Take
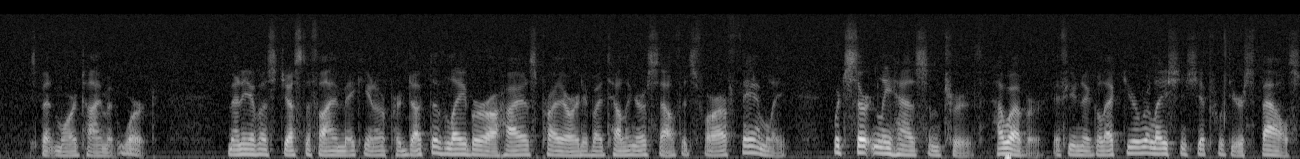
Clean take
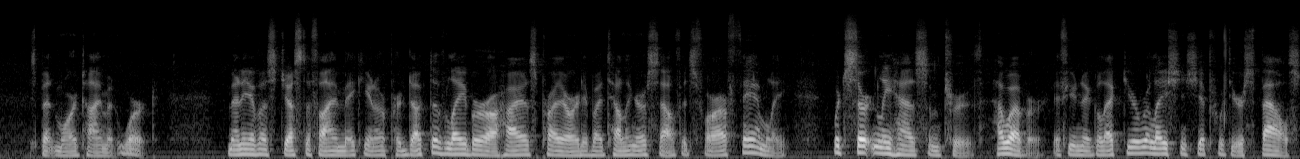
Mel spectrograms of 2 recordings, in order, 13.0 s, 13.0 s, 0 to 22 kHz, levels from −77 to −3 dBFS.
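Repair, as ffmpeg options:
-filter_complex "[0:a]adeclick=t=4,asplit=3[a][b][c];[a]afade=t=out:st=10.04:d=0.02[d];[b]highpass=f=140:w=0.5412,highpass=f=140:w=1.3066,afade=t=in:st=10.04:d=0.02,afade=t=out:st=10.16:d=0.02[e];[c]afade=t=in:st=10.16:d=0.02[f];[d][e][f]amix=inputs=3:normalize=0,afftdn=nr=6:nf=-48"

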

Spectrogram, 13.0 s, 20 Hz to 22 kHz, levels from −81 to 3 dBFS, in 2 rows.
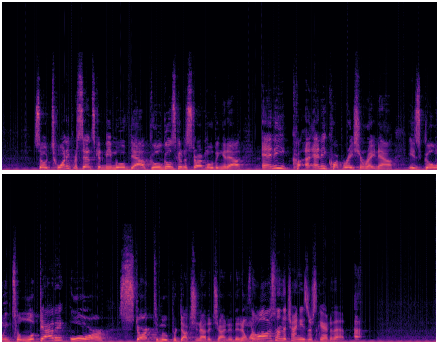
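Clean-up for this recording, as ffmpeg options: -af "adeclick=t=4,bandreject=f=59.5:t=h:w=4,bandreject=f=119:t=h:w=4,bandreject=f=178.5:t=h:w=4,bandreject=f=238:t=h:w=4,bandreject=f=297.5:t=h:w=4,bandreject=f=357:t=h:w=4"

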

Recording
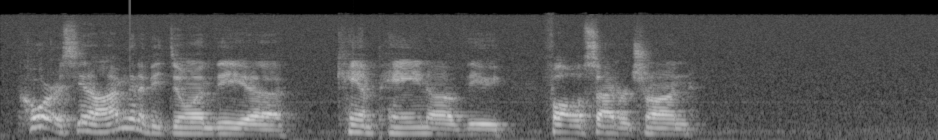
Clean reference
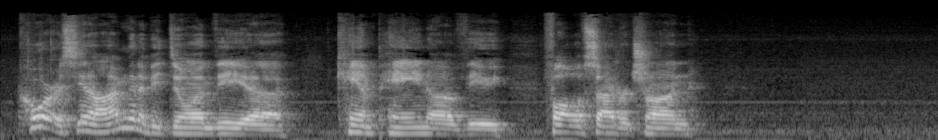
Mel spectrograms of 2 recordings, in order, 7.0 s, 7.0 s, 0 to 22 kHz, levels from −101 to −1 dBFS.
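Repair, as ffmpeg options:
-af "adeclick=t=4,afftdn=nr=10:nf=-51"

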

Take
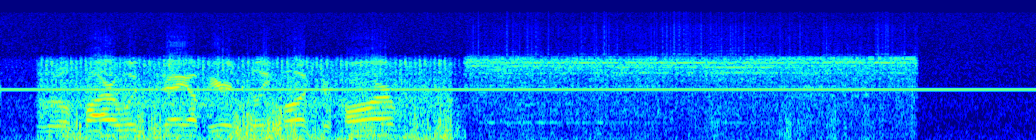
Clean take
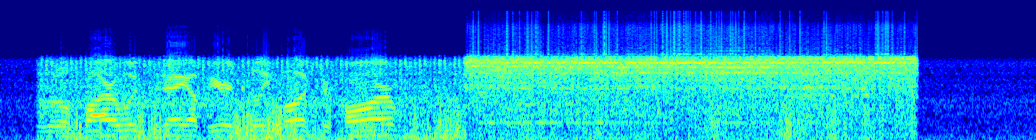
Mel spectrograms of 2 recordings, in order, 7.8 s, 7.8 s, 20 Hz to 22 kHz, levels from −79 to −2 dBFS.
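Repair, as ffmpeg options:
-af "bandreject=f=1.6k:w=30,afwtdn=0.002,asetnsamples=n=441:p=0,asendcmd='3.39 volume volume 11dB',volume=0dB"

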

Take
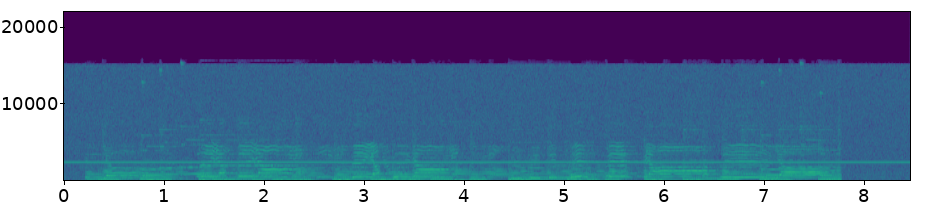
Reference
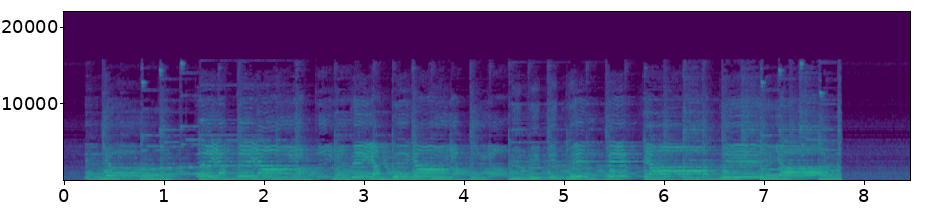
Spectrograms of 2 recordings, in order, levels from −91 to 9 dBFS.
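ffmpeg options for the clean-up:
-af "bandreject=f=2.4k:w=30,afftdn=nr=14:nf=-40"

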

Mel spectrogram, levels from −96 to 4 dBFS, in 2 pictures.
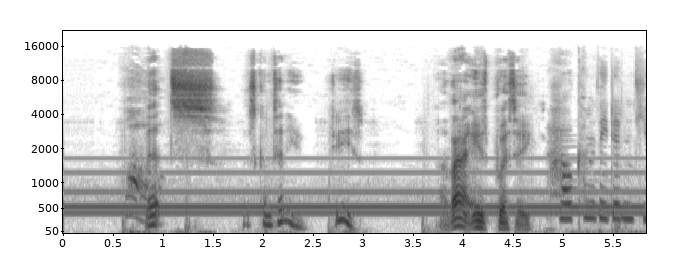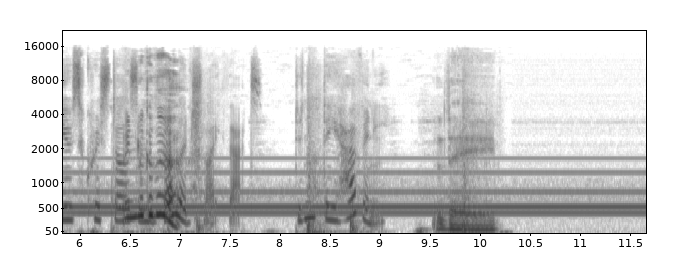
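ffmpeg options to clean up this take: -af "bandreject=f=411.3:t=h:w=4,bandreject=f=822.6:t=h:w=4,bandreject=f=1.2339k:t=h:w=4,bandreject=f=1.6452k:t=h:w=4,bandreject=f=530:w=30"

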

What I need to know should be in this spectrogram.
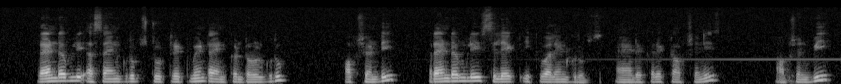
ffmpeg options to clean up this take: -af "adeclick=t=4,bandreject=f=1.2k:w=30,afwtdn=0.0032"

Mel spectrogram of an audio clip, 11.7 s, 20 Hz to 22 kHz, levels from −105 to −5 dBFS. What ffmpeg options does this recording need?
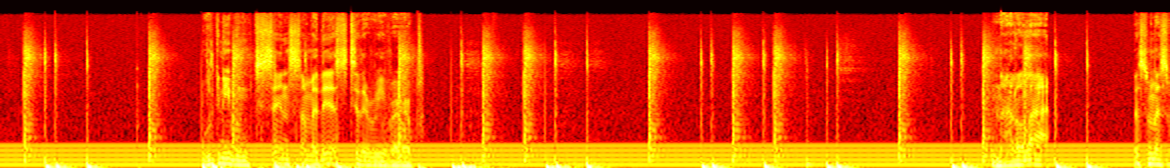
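-af "bandreject=f=110.9:t=h:w=4,bandreject=f=221.8:t=h:w=4,bandreject=f=332.7:t=h:w=4,bandreject=f=443.6:t=h:w=4,bandreject=f=554.5:t=h:w=4,agate=range=-21dB:threshold=-21dB"

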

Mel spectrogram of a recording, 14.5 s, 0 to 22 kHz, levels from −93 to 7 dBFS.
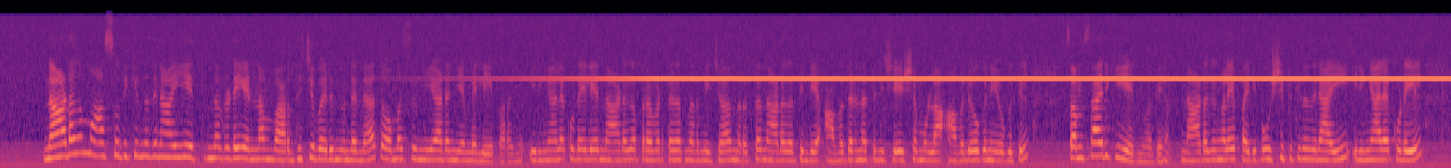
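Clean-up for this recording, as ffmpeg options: -af "bandreject=f=100:t=h:w=4,bandreject=f=200:t=h:w=4,bandreject=f=300:t=h:w=4,bandreject=f=400:t=h:w=4,bandreject=f=500:t=h:w=4,bandreject=f=600:t=h:w=4,bandreject=f=3.2k:w=30,afwtdn=0.01"

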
